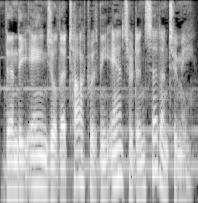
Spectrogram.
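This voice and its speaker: A man playing an earnest prophet who recounts his visions in formal, expressive storytelling for dramatized scripture. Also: lowish voice, a little fast, natural voice. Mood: awed, questioning. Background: faint music.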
